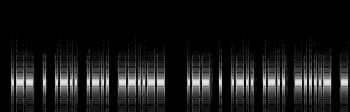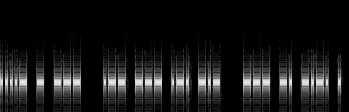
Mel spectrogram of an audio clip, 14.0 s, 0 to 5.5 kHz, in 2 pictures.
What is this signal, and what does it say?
Morse code, heard as a keyed tone, about 25 wpm, spaced as for 22 wpm, 700 Hz. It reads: WELL, WELL--TO WORK ONCE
